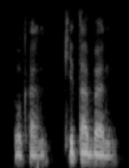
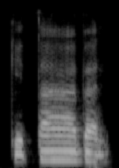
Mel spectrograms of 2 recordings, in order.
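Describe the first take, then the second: First: Kitaban said short and quick; wrong short reading. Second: Kitaban slow with the ba held long; correct long reading. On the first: Teacher contrasts the wrong short reading, clipped. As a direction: clip kitaban short as the mistake. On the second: Teacher contrasts right and wrong readings, slow. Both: Shown as a demonstration.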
